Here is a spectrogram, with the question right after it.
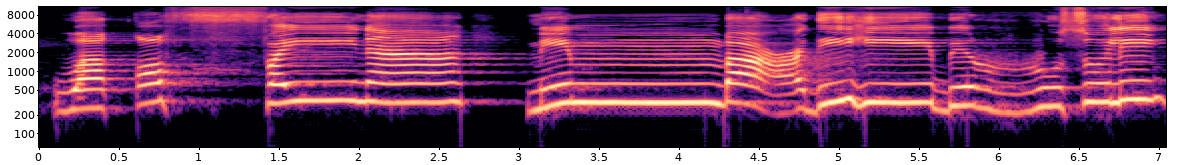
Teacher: وقفینا فا کے اوپر تشدید ہے تو اس کو مضبوطی سے پڑھیں گے، شدت سے پڑھیں گے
